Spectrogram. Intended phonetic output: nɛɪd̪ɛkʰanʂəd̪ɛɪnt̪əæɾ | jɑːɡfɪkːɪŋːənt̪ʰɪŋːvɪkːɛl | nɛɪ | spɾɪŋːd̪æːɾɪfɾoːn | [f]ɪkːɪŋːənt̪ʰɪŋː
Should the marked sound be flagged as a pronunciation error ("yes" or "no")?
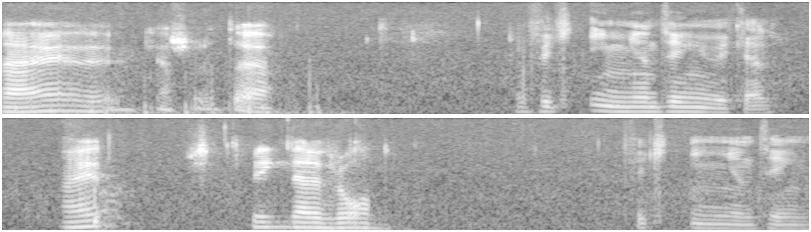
no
